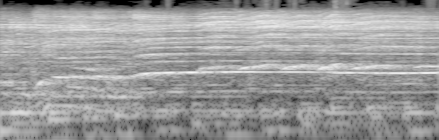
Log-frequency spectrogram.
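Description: Chamamé played live on acoustic guitars and accordion, with a long held high note over the ensemble from about a second in.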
